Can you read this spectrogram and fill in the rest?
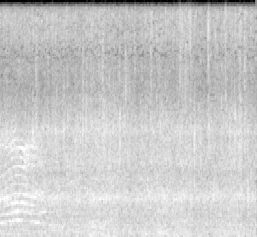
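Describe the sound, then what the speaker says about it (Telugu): Heavy rain pours steadily onto open farmland and standing floodwater, a dense, even hiss that fills the whole moment with no letup; faint children's voices may sit far beneath it. "ఇక ఇట్లా కొడుతుంది చూడు ఇక వర్షం"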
